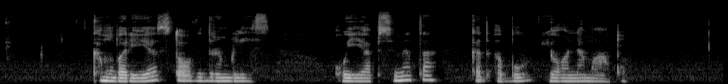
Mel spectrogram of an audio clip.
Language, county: Lithuanian, Klaipėda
